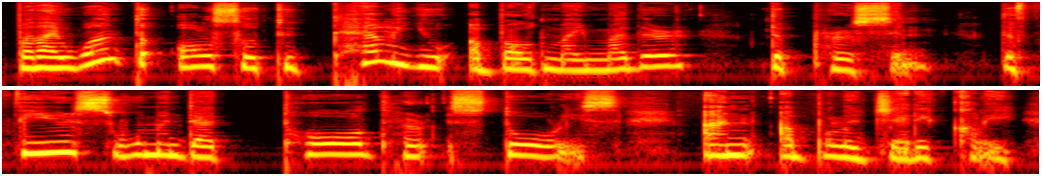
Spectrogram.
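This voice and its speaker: A middle-aged woman from Somalia, narrating her own family memoir in a reflective, unhurried way. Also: medium pitch, dark tone. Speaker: podcast host and narrator. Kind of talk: personal memoir storytelling.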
